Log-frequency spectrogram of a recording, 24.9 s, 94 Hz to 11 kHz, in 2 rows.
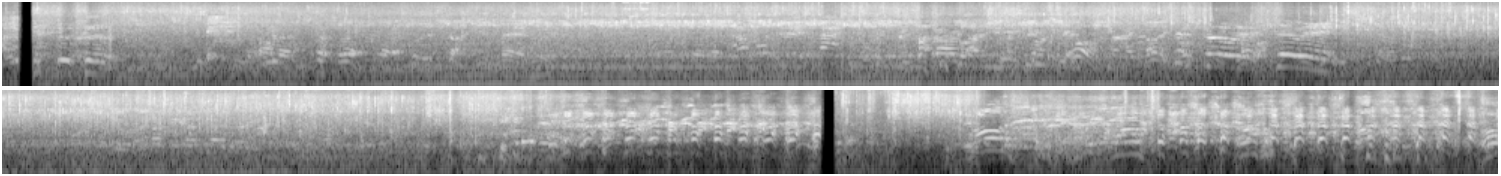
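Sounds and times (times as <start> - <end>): people talking: 0.0 - 12.2, 12.9 - 15.9, 20.4 - 24.9
vehicle engine drone: 0.0 - 17.5.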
